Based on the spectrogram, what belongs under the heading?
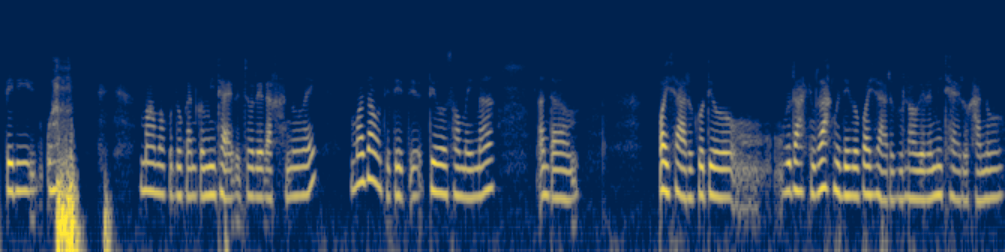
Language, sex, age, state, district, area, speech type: Nepali, female, 30-45, West Bengal, Darjeeling, rural, spontaneous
